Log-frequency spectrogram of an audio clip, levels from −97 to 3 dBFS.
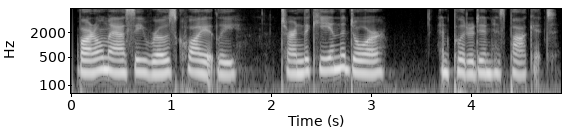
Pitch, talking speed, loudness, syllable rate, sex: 210 Hz, 195 wpm, -17 LUFS, 5.4 syllables/s, female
